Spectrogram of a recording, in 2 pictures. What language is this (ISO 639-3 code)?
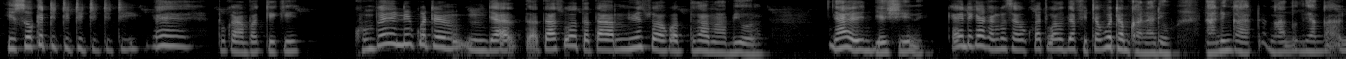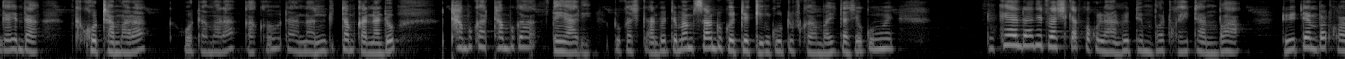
rof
